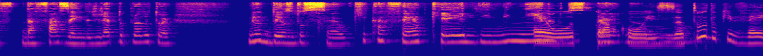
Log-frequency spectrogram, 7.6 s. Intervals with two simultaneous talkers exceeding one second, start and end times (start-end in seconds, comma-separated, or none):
5.3-7.0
